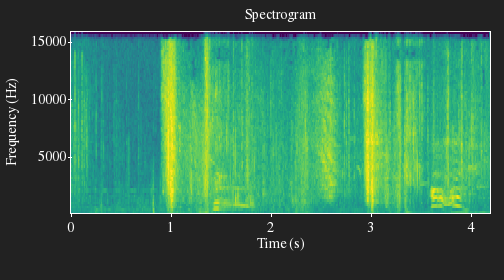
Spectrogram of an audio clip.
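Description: A bowstring twangs sharply as an arrow is shot.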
